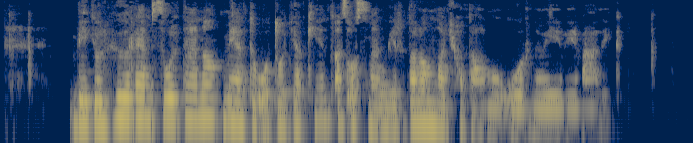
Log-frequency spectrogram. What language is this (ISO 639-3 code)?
hun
